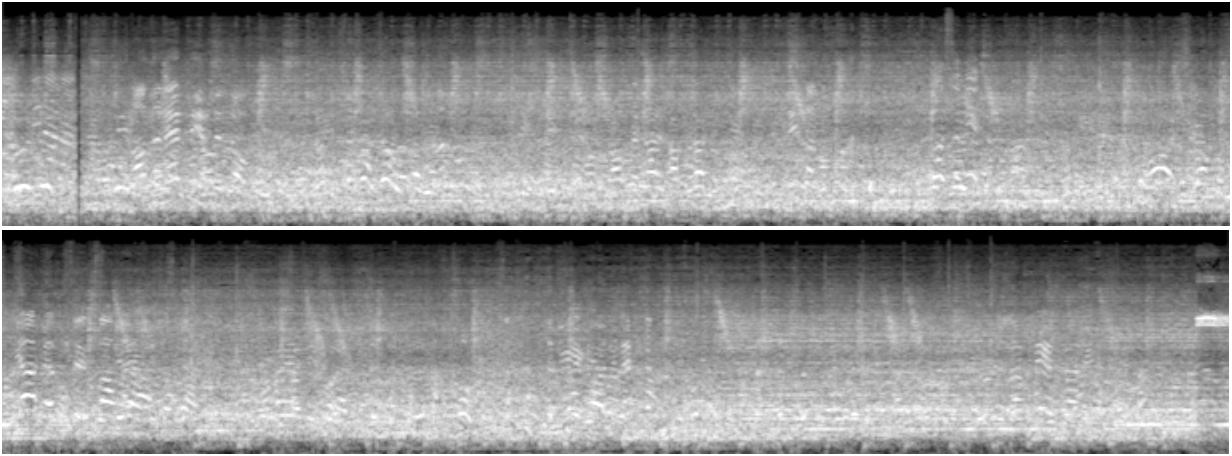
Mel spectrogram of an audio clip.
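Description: A crowd chatters and murmurs throughout a large echoing hall.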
